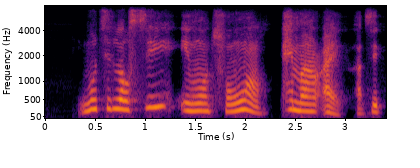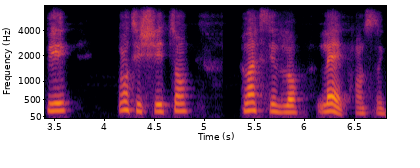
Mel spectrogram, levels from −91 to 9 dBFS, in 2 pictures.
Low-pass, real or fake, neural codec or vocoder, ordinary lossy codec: 7.2 kHz; fake; codec, 16 kHz in and 24 kHz out, 0.6 kbps, FocalCodec, streaming, 4096 codes; Opus, 24 kbps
